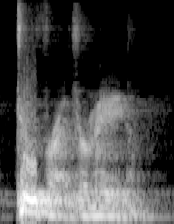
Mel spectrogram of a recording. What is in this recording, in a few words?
2 frags left, robotic announcer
